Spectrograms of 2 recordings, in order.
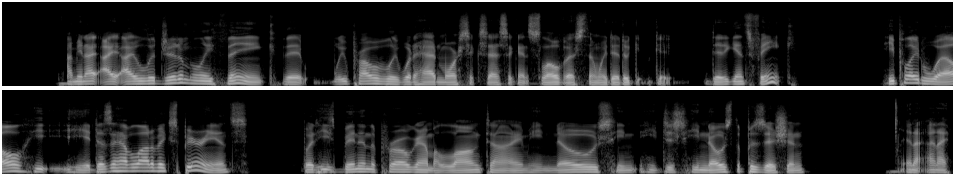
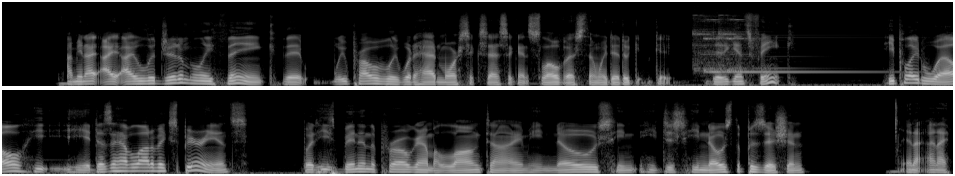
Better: first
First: none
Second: doorbell; noticeable; from 7 to 13 s; peak 7 dB below the speech

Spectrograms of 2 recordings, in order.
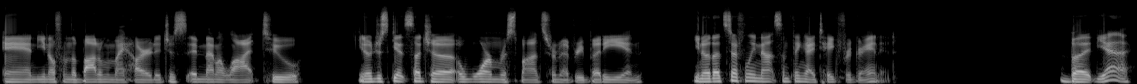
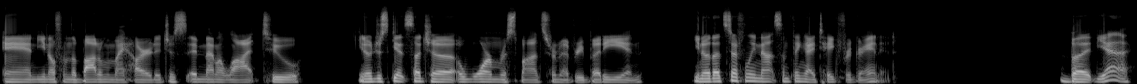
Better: neither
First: none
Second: none

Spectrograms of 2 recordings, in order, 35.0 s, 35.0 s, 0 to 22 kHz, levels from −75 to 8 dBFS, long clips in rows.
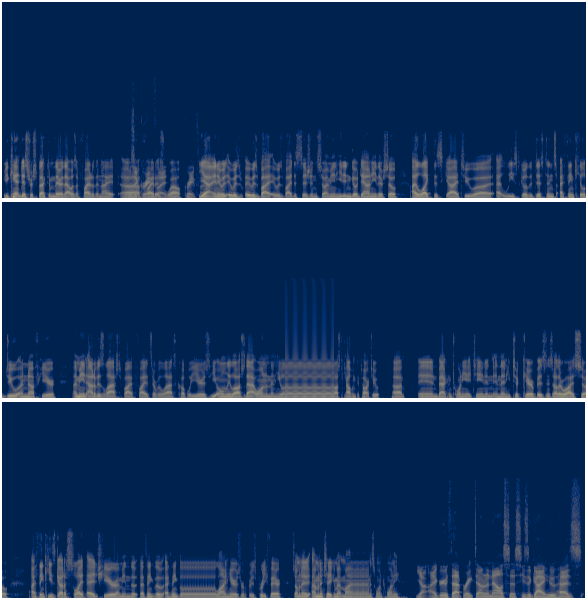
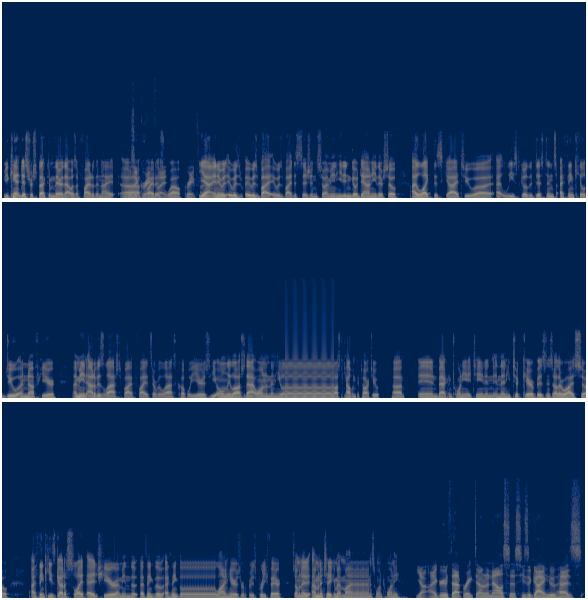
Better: neither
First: audio freezing; at 17 s for 1 s, at 27 s for 0.5 s and at 30 s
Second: audio freezing; at 17 s for 1 s, at 27 s for 0.5 s and at 30 s

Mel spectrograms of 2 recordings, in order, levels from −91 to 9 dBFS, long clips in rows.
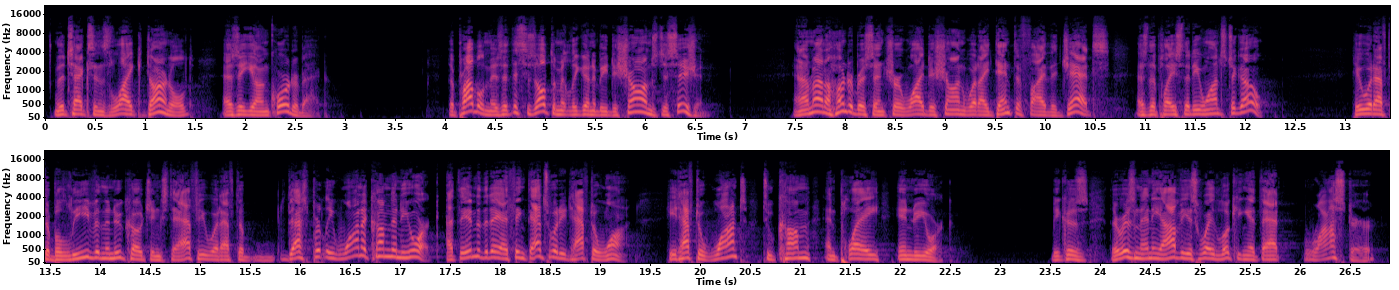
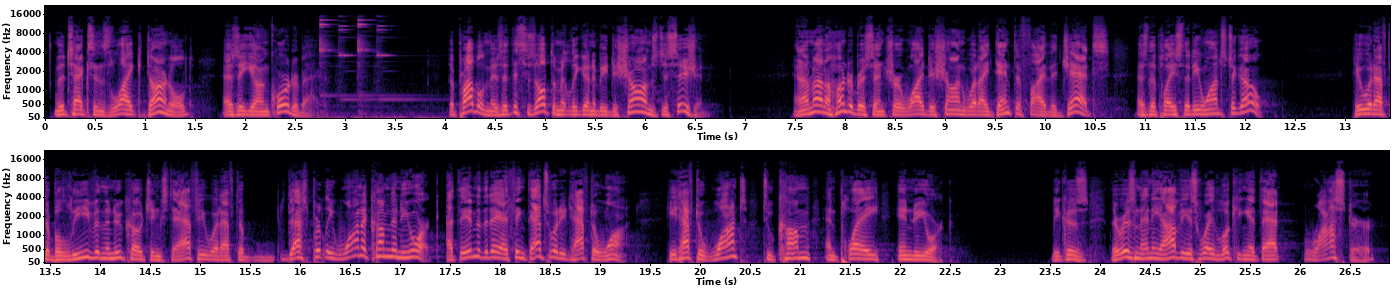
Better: first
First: none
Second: doorbell; noticeable; at 2.5 s; peak 7 dB below the speech

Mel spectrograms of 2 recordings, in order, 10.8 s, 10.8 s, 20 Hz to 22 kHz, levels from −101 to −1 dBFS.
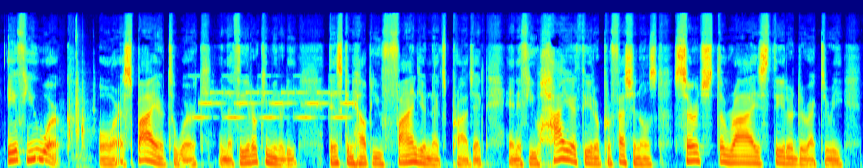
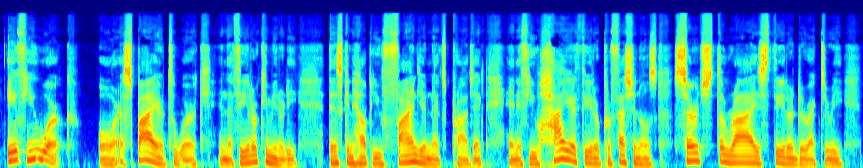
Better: second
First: phone ringing; faint; at 1 s; peak 10 dB below the speech // phone ringing; noticeable; from 2.5 to 4.5 s; peak 9 dB below the speech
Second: none

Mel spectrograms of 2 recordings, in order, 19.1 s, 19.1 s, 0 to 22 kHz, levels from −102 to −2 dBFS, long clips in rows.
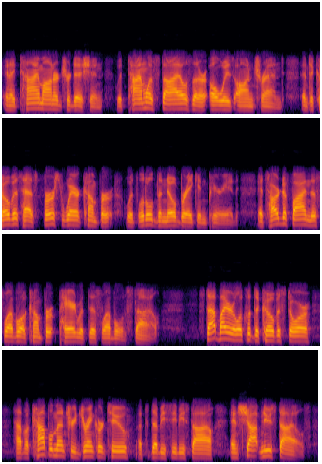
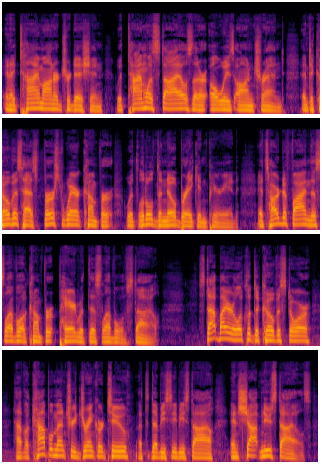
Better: second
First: phone-call audio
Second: none

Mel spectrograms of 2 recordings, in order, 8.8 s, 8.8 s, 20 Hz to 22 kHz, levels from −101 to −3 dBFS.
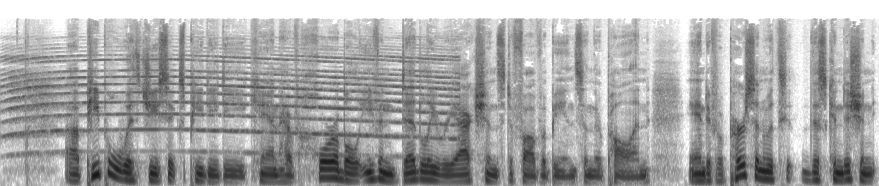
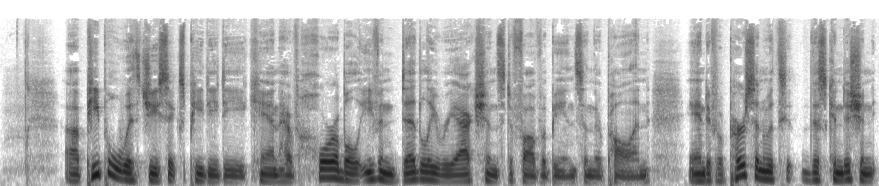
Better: second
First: siren; noticeable; until 4.5 s; peak 6 dB below the speech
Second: none

